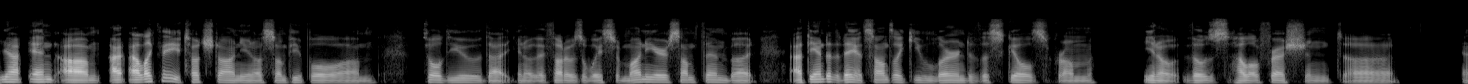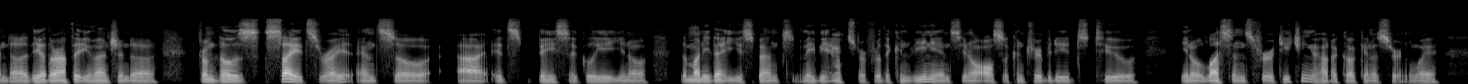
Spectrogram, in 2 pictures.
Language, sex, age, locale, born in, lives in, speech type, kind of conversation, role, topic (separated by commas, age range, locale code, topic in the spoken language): English, male, 20-24, en-CA, Canada, Canada, conversation, unstructured, none, What’s a skill that seems hard but is easier than you thought?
